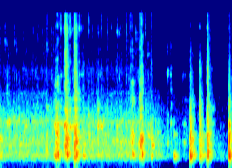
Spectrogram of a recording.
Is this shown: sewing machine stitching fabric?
yes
